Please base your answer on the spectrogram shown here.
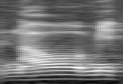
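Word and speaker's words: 直海: 坂本直海と書いて直美と読みます。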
